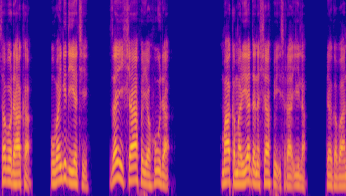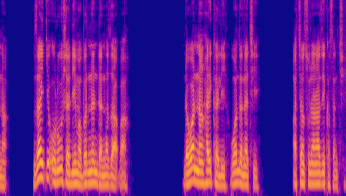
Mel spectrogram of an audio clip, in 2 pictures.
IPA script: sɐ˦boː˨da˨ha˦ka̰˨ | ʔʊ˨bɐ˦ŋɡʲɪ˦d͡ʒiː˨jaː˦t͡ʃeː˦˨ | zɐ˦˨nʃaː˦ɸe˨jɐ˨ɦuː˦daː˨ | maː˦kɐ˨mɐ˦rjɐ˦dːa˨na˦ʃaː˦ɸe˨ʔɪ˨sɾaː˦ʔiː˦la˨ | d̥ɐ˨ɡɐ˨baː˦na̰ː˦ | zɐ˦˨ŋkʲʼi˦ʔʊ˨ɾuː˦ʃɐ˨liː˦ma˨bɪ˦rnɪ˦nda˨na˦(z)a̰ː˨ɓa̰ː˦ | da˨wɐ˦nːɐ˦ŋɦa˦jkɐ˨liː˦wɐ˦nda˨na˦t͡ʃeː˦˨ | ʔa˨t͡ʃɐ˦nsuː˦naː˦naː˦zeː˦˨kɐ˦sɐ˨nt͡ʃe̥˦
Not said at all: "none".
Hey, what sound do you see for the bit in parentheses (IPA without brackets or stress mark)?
z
